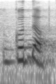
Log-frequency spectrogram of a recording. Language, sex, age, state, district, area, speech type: Hindi, female, 18-30, Rajasthan, Jodhpur, urban, read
